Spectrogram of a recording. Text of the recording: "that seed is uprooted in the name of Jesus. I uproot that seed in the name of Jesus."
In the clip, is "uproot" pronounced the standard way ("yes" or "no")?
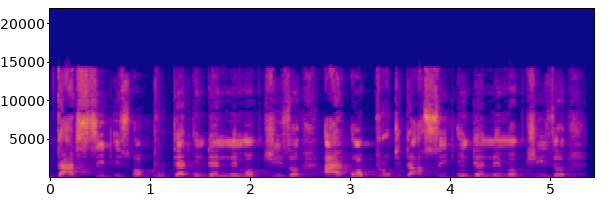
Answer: yes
